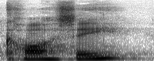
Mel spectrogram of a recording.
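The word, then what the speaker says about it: Costessey: the city there's like this place called CSY and there's it's it's spelled C O S T E S S E Y and there's there's a place near me called Windom.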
